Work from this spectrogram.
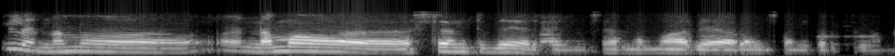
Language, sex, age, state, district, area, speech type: Tamil, male, 18-30, Tamil Nadu, Nilgiris, urban, conversation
